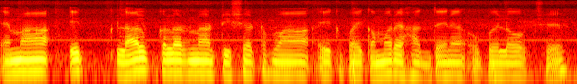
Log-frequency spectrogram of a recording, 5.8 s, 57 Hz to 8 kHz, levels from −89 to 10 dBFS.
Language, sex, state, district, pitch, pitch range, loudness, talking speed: Gujarati, male, Gujarat, Valsad, 105 Hz, 100-115 Hz, -17 LUFS, 145 wpm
